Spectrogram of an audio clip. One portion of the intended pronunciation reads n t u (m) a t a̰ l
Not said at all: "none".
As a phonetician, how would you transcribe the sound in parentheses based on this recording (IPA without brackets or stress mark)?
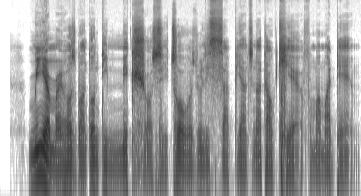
n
